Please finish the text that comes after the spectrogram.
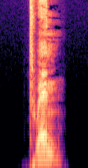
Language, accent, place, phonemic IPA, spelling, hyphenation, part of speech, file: German, Germany, Berlin, /tvɛn/, Twen, Twen, noun, De-Twen.ogg
- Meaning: twentysomething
